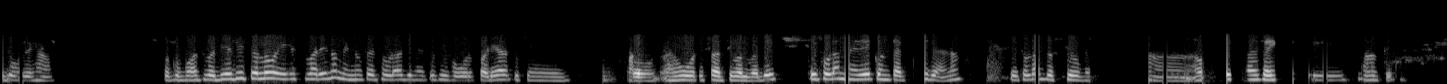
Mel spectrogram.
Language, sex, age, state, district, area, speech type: Punjabi, female, 30-45, Punjab, Amritsar, urban, conversation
